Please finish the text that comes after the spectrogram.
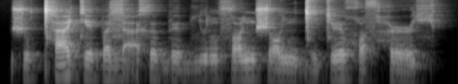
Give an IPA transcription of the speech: ʃuǀʰace pɐɮa̰xɵ bøbʎoɲ sˤoɲ ʃɔɲ ɡ͡ǀɵcøχʷɐsˤ hə˞ç

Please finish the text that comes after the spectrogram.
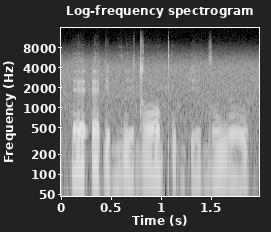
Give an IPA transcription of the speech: ɛʔɛɗɪb wɪːdɔːkʷʼœbɠɪː ɡoːwo

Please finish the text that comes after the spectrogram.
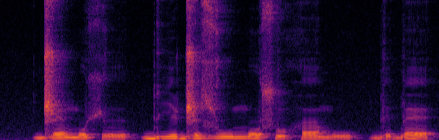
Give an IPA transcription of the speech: ɖ͡ʐɛ˧mo˧ʃɘ˨ | biː˦ɖ͡ʐɘ˦ ʑuː˦mo˦˨ sõ˧hɐː˧mu˨ | be˨bɛ˦˨

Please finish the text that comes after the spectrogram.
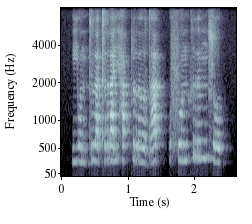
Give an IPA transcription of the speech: jo˩˦ntɯ˨˩a̯ tra˧jha˥˩k̚prɤː˨˩da˥˩t̚ | fo˦˥nkrɯ˥˩ŋso˨˩k̚

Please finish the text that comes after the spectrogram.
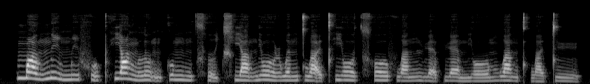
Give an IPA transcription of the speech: mɑ˥˧ʊ̯n̪i˥˩mi˧˥fṵ˨˩ pʰjɑ˥˩ŋ lʊ̰˨˩ŋ ku˥n̪i˨nt͡sʰɹ̩˨˩t͡ɕʰjä˥˧ n̪jo˥˩ʊ̯ɻwə˧˥nt̪wa̰˨˩ɪ̯ t̪ʰjo˥˩ʊ̯t͡sʰo˥ʊ̯fwa˧˥nmɥɛ̰˨˩ pɥɛ˥˩mjo˧˥ʊ̯ mwa˥˩nkʰwa˩ɪ̯ t̪y˥˩

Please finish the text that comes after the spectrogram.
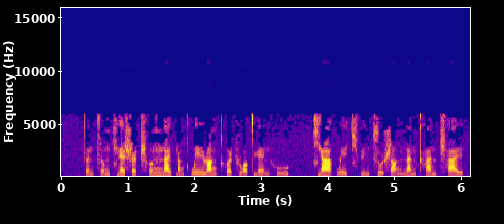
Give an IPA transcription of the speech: t̪ə˨˩nt͡sɤ˧˥ŋt͡ɕɥɛ˥˧ʂɤ˥˩ ʈ͡ʂʰɤ˥ŋ n̪a˥˩ɪ̯pjɑ˩ŋkʰwe˥ɪ̯ɻɑ˥˧ŋ kʰɤ˥˧ʈ͡ʂwɔ˥˩ t̪ɥɛ˨˩nxu˧˥ | t͡ɕjä˥˩ pwe˧˥ɪ̯t͡ɕʰy˧˥n t͡su˧˥ʂɑ˨˩ŋ n̪a˥nkʰa˥n ʈ͡ʂʰa˥ɪ̯

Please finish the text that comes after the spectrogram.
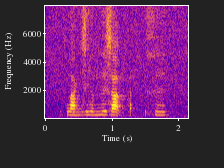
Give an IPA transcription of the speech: hwa̤˨˩ŋzi̤˨˩ə̯ŋɨ˧za̰˧˨mʔ | xɨ˨˩k̚

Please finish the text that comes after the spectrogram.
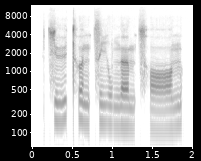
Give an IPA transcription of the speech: t͡syː˨˥t̪ʰɵ˨n t͡siː˨wn̪œː˨m t͡sʰɔː˨˧n

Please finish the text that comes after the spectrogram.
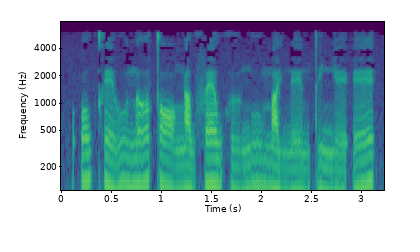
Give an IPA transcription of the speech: ʔo˧˥wkʰe˧˩ ʋu˥˨nɤː˧˥ t̪ɔː˧˩ ŋa˧˩wfɛː˧whɯː˩ŋuː˧ ma˩jneː˩m t̪i˧˩ ɲeː˩ʔe˧˥

